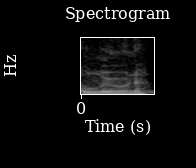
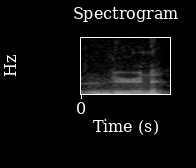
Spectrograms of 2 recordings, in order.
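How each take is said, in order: First: The vowel is a plain back oo sound. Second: The vowel is a front rounded ü sound. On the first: The speaker calls it wrong. "not Loon" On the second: The speaker calls it right. "it's pronounced Lune, ... because it's got an umlaut on the U"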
